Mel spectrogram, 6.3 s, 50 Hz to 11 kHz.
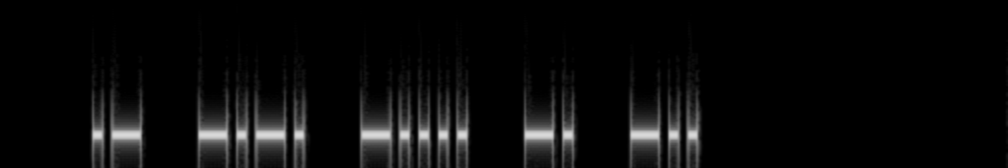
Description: Morse code, heard as a keyed tone, about 20 wpm, spaced as for 15 wpm, 700 Hz. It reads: AC6ND
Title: 179 Lesson 29g - Slash - Call Signs 20wpm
